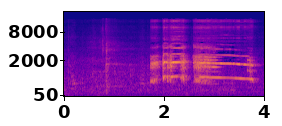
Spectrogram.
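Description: A rooster crowing once: a long call through the second half, sinking slightly in pitch before it stops.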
